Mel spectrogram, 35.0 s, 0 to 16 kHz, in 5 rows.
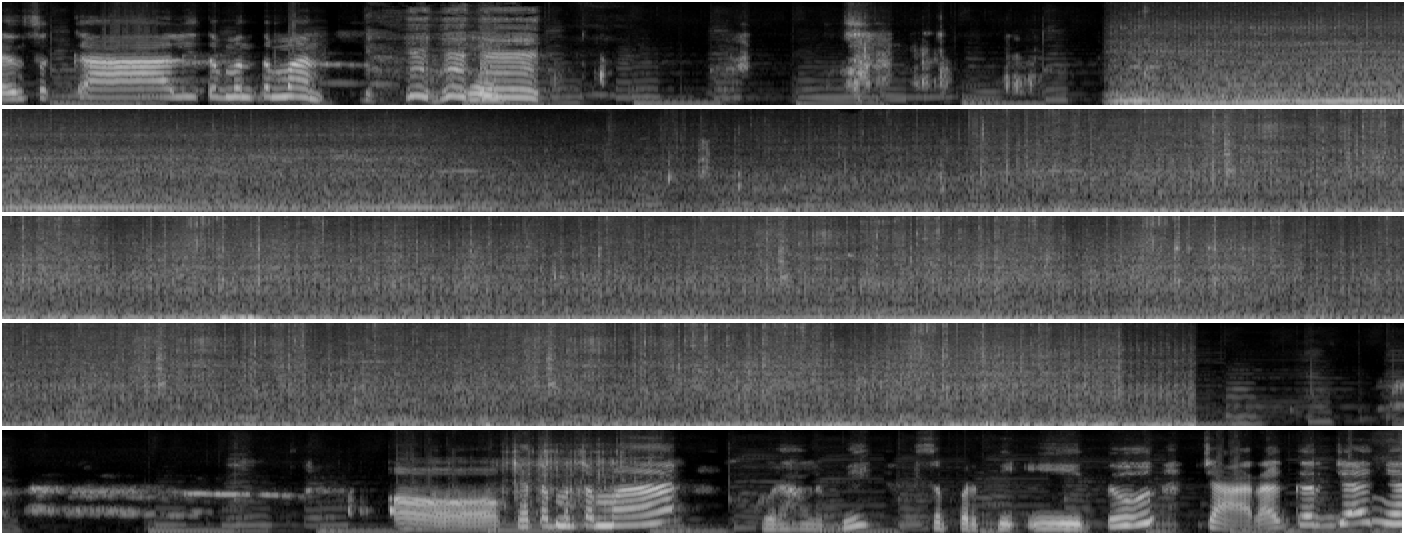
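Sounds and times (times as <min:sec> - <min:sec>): truck engine rumble: 0:04.2 - 0:27.2
rattling: 0:05.5 - 0:27.0.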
